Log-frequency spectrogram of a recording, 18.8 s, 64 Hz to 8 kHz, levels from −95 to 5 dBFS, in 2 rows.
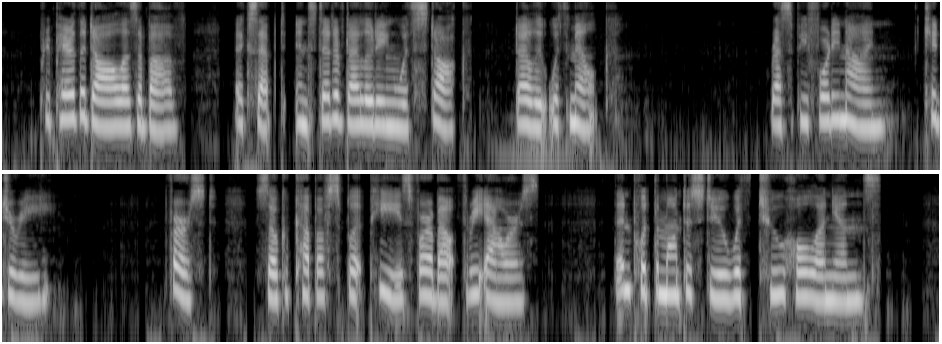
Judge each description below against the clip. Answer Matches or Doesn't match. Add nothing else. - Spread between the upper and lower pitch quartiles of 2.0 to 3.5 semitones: Matches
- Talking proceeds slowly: Matches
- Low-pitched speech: Doesn't match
